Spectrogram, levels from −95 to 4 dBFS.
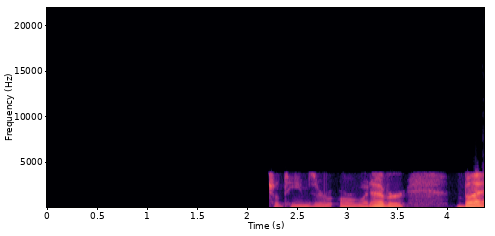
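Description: From the very start until 2.23 s the clip is an audio dropout to silence, already under way when the audio begins. The waveform is a flat line and the spectrogram is blank, with no room tone, most likely because the input was lost while recording continued.

At 2.78 to 2.80 s there is packet loss with the last packet repeated: a 20 ms stretch, consistent with a single lost packet, was filled by replaying the previous one. It produces a small blip. On the waveform it appears as a duplicated cycle pattern, and on the spectrogram as a brief repeated slice within the telephone band, which stops at 4 kHz.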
